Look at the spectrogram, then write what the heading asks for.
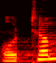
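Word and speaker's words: autumn: Column, और फिर है ओटम, और फिर है सॉलम, और फिर है ये डैम, तो कहीं भी ये एन जो है वो न साउंड नहीं दे रहा है, ये यहाँ पे साइलेंट है।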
